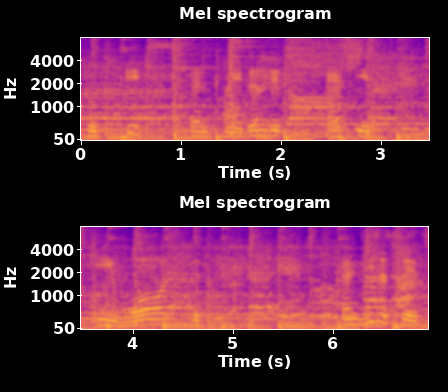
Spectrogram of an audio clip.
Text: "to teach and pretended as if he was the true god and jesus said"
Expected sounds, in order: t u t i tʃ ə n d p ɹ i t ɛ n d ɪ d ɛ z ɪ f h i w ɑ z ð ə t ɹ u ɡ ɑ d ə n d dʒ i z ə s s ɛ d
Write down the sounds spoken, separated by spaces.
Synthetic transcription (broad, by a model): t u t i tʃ ə n d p ɹ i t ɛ n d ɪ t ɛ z ɪ f h i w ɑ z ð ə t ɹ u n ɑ ə n d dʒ i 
